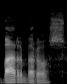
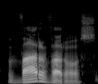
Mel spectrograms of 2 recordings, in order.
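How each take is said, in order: First: The consonants are full stops, like English b. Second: The consonants are labiodental fricatives, like English v. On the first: This is an older pronunciation. "which would be a yet older pronunciation" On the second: This is the modern pronunciation. "modern pronunciation"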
